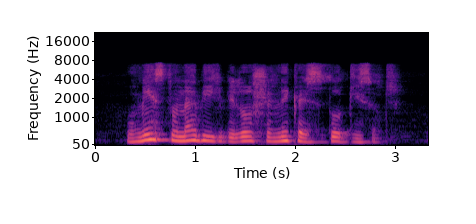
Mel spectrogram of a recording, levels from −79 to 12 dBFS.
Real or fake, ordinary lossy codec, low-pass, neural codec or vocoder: fake; none; 7.2 kHz; codec, 24 kHz, 1 kbps, SNAC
